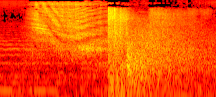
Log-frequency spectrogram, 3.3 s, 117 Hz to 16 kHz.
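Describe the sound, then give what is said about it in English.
A descending whistle of an incoming missile is followed by a loud explosion and a sustained roar of blasts and debris, with no voices; a missile strike on the district of Fanjatan at night, about two hours past midnight. “It was about 2 hours past midnight when the sound of a missile broke the silence.”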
